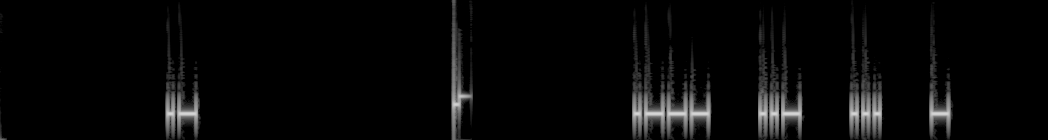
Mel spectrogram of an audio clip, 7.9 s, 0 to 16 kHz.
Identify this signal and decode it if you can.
Morse code, heard as a keyed tone, about 28 wpm, spaced as for 16 wpm, 700 Hz. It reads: A JUST
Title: 3x Character Spacing - Top 300 Words - 28wpm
